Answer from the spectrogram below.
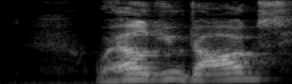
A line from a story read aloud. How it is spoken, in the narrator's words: he roared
